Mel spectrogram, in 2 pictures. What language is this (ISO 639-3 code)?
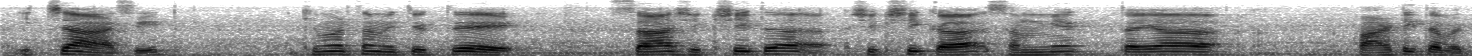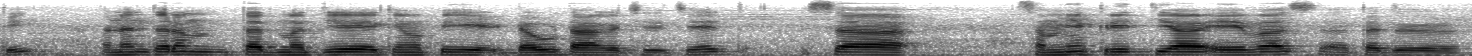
san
